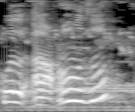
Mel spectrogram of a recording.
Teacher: Qul a'udzu mengandung hukum tajwid mad tabi'i. Artinya setiap huruf mad tabi'i harus dibaca 2 harokat atau 1 alif.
